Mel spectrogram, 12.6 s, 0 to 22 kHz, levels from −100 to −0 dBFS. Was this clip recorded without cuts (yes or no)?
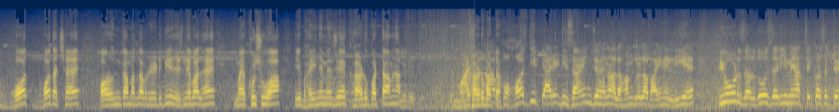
yes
